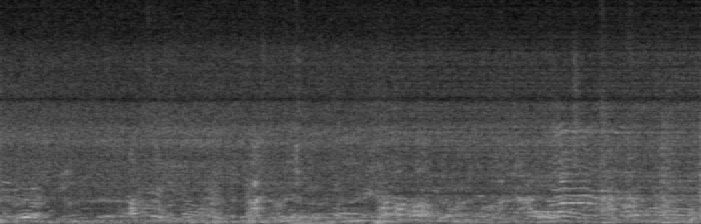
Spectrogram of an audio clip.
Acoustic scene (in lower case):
restaurant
